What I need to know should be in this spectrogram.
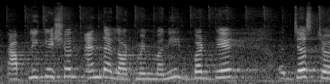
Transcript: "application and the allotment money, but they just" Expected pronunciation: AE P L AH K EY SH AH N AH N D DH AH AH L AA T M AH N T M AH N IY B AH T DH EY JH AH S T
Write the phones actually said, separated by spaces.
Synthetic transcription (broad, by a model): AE P L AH K EY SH AH N AH N D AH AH L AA T M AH N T M AH N IY B AH T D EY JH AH S T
